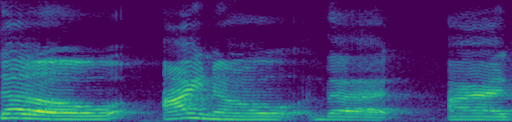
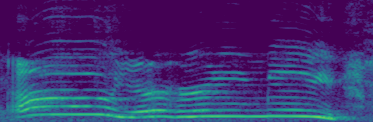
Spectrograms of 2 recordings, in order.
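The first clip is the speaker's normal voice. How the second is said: retold pained cry; 12 semitones higher, much slower than usual. Girlfriend to boyfriend squeezing her thigh, high pained cry. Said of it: "I scream out and say".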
